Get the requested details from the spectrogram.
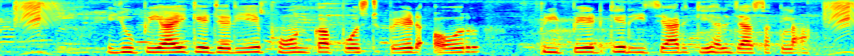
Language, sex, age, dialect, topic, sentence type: Bhojpuri, female, 18-24, Western, banking, statement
